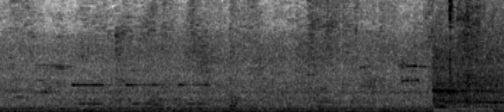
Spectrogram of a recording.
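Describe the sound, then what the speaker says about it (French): A Tokyo metro train on the Fukutoshin Line heading toward Shibuya gives a steady, loud interior rumble with a faint higher whine and a brief shift near the end, no talk over it. "On est dans le métro direction Shibuya."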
